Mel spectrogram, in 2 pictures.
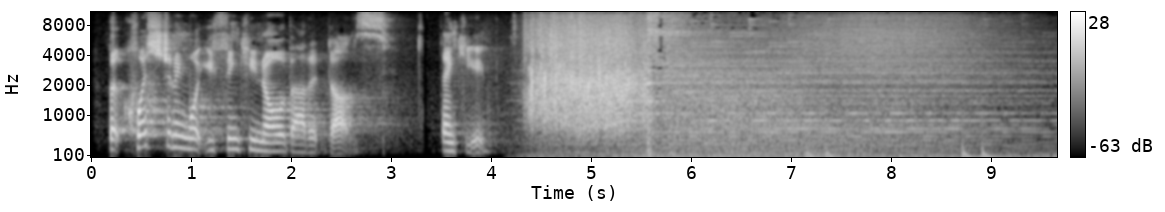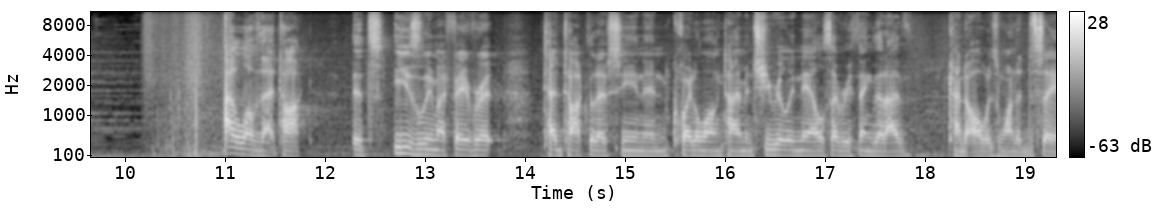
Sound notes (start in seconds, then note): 4.2 applause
